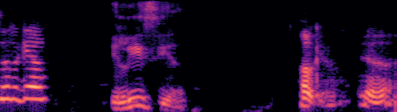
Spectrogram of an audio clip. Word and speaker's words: Elysium: How do you pronounce it again? Elysium.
